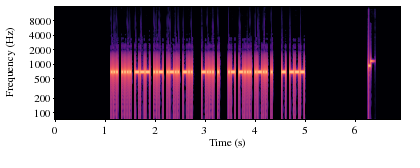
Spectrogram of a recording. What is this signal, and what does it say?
Morse code, heard as a keyed tone, about 44 wpm, 700 Hz. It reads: SHOULD BE ABLE TO
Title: Sets of 4 Words 45wpm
